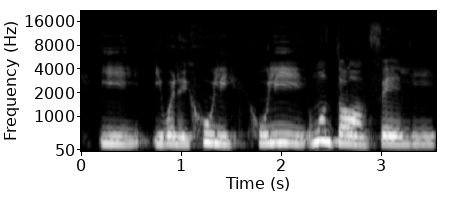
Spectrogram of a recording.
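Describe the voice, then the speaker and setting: Here a woman speaks at a medium pitch with a dark, mellow tone. Her intonation stays fairly even. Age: 30s. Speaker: NGO founder. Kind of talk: interview. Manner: halting, with frequent repetitions.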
